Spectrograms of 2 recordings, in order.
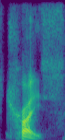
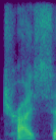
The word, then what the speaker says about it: Trice: This is, it's Trice, not Trice or nothing French.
